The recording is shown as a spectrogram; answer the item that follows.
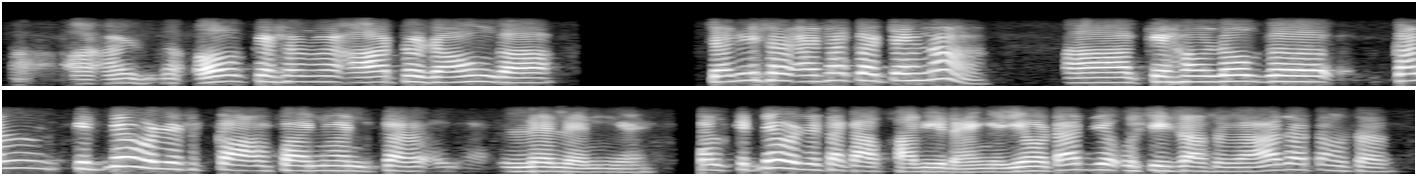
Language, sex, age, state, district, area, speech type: Urdu, male, 30-45, Delhi, Central Delhi, urban, conversation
